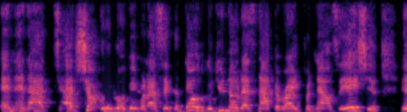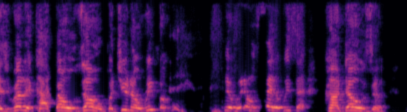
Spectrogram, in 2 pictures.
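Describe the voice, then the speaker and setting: A high-pitched man at a fairly quick pace, ordinary pitch variation, music in the background. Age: 60s. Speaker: sports league founder and radio show host. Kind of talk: sports talk radio conversation. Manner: halting, many fillers and repetitions.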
